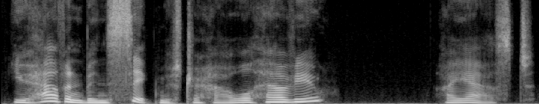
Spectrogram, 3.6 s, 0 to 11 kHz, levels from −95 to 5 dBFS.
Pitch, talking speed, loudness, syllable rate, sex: 215 Hz, 165 wpm, -18 LUFS, 4.9 syllables/s, female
